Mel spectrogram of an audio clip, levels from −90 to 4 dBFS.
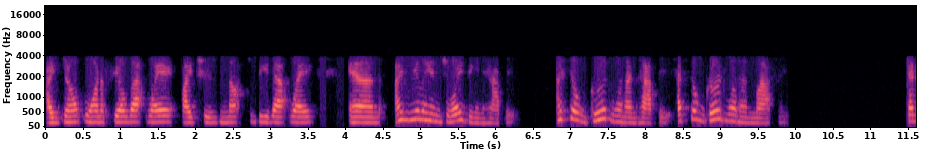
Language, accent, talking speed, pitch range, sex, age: English, American, 170 wpm, 170-205 Hz, female, 50-69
